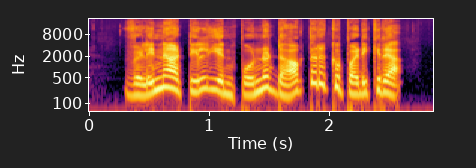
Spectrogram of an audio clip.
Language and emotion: Tamil, happy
